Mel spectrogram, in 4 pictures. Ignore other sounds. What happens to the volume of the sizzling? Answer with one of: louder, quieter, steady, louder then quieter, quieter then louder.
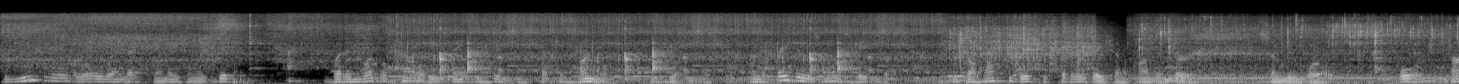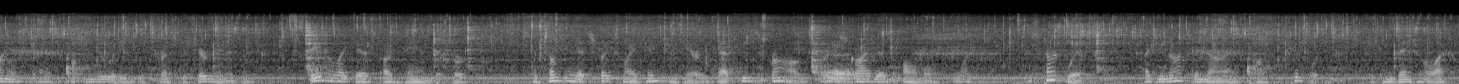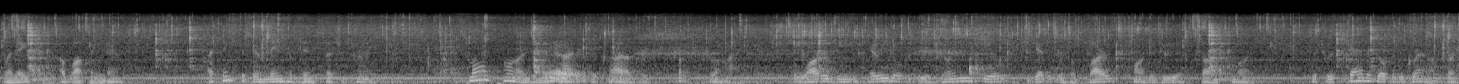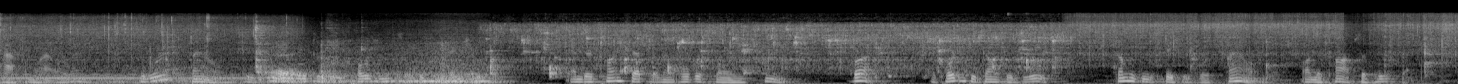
steady.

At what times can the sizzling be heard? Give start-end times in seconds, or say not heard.
0.0-58.3.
